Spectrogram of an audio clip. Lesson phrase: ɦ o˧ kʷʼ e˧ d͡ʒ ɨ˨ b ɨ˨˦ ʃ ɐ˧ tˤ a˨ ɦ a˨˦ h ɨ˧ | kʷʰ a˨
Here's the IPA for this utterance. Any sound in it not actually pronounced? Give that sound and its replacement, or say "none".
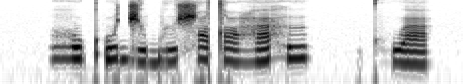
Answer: none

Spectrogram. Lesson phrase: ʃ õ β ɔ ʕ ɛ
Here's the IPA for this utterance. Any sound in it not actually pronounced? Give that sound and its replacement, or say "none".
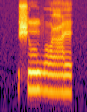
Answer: none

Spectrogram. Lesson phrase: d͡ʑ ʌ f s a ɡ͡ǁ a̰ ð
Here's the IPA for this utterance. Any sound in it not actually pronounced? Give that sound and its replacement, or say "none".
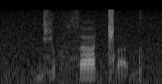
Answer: ð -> d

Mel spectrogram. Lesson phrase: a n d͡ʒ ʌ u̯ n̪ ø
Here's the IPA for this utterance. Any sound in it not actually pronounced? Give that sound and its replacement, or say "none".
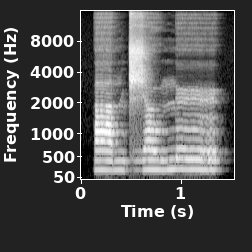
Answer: none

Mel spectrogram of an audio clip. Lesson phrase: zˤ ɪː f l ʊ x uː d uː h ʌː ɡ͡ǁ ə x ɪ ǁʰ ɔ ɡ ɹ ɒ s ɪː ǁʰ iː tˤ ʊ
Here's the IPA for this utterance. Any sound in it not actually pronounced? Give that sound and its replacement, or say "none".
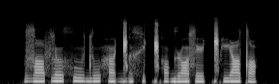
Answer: none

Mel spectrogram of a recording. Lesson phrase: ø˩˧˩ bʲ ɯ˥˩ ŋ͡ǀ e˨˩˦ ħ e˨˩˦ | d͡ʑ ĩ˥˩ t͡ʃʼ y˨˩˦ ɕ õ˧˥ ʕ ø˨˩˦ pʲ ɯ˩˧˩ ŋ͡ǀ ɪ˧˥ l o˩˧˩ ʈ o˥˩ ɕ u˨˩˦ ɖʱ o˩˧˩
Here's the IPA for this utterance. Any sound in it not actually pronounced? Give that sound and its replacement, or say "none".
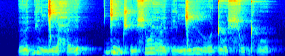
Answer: ɪ˧˥ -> y˧˥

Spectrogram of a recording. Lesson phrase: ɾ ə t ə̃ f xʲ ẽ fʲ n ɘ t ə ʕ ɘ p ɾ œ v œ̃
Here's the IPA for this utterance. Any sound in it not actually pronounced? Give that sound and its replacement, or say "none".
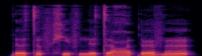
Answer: fʲ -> f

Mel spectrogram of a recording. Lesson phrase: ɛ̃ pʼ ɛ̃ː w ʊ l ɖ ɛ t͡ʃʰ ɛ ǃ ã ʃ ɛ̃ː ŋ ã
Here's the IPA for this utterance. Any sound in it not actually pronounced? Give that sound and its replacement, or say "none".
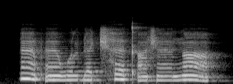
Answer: ǃ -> kʼ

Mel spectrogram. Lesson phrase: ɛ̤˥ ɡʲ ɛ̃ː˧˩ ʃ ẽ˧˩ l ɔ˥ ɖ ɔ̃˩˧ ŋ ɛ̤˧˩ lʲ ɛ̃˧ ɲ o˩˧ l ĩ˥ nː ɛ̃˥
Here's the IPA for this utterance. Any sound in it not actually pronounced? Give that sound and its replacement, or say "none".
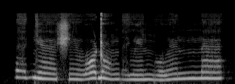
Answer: ĩ˥ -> ẽ˥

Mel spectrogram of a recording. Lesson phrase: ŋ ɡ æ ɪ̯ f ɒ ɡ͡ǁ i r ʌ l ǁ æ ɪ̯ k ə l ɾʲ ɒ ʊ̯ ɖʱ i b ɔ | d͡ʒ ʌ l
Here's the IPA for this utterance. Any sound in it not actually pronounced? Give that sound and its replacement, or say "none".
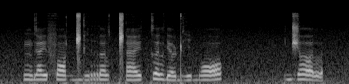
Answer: none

